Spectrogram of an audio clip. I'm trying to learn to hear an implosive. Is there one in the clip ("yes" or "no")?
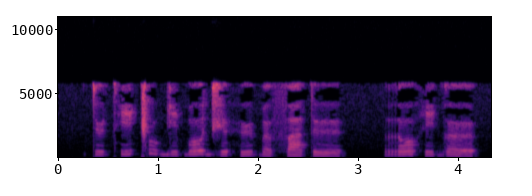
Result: yes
